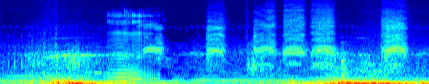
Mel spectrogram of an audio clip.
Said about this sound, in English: Here's what happens. And Bert, uh, with your insight check, the raven seems to be uh, trying to warn you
